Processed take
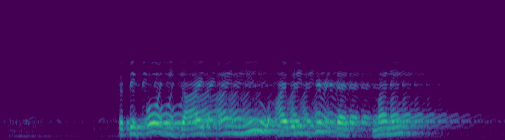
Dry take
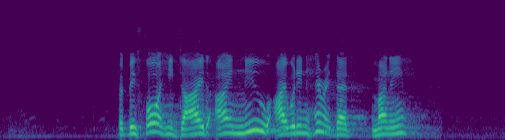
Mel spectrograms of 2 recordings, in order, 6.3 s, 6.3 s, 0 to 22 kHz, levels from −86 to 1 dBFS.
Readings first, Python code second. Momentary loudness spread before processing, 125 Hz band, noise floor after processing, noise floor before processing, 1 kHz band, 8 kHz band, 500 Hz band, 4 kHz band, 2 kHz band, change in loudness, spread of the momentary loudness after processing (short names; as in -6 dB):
9 LU, -14.0 dB, -84 dBFS, -75 dBFS, -12.5 dB, n/a, -1.5 dB, under -25 dB, -6.0 dB, -5.5 dB, 9 LU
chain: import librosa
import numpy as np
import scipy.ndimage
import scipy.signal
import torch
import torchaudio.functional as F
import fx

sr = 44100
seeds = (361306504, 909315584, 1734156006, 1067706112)

y = fx.formant_cascade(x, sr, vowel='e')
y = fx.echo_split(y, sr, split_hz=470.0, low_ms=82, high_ms=150, feedback_pct=52, wet_db=-6.0)
y = F.gain(torch.from_numpy(y), 4.0).numpy()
